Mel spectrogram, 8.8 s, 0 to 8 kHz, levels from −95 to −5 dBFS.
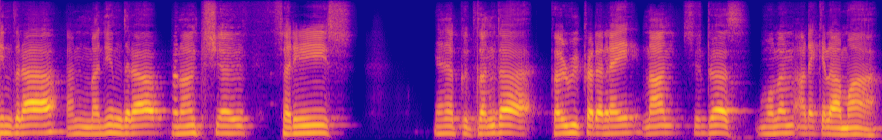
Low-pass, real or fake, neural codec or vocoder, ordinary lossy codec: none; fake; codec, 16 kHz, 0.5 kbps, X-Codec, HuBERT features, trained on balanced general audio; none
